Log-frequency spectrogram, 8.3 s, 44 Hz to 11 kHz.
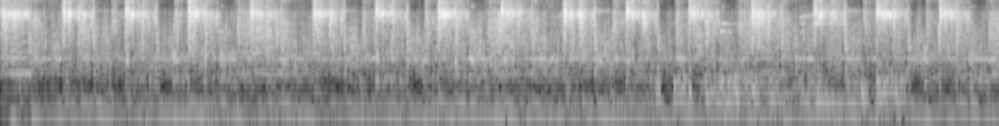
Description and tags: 115 BPM STAB LOOP 31 mastered 16 bit
I have been creative with some samples I uploaded earlier. I took the 'STAB PACK 01' samples and loaded them into Battery 2 for some mangling. Afterwards I programmed some loops with these sounds within Cubase SX. I also added some more regular electronic drumsounds from the Micro Tonic VSTi.
Lot's of different plugins were used to change the sound in various
directions. Mastering was done in Wavelab using plugins from my TC
Powercore and Elemental Audio. All loops are 4 measures in 4/4 long and
have 115 bpm as tempo.
This is loop 31 of 33 with heavy distorted beats. Pure core.
115bpm, dance, drumloop, electronic, loop, weird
